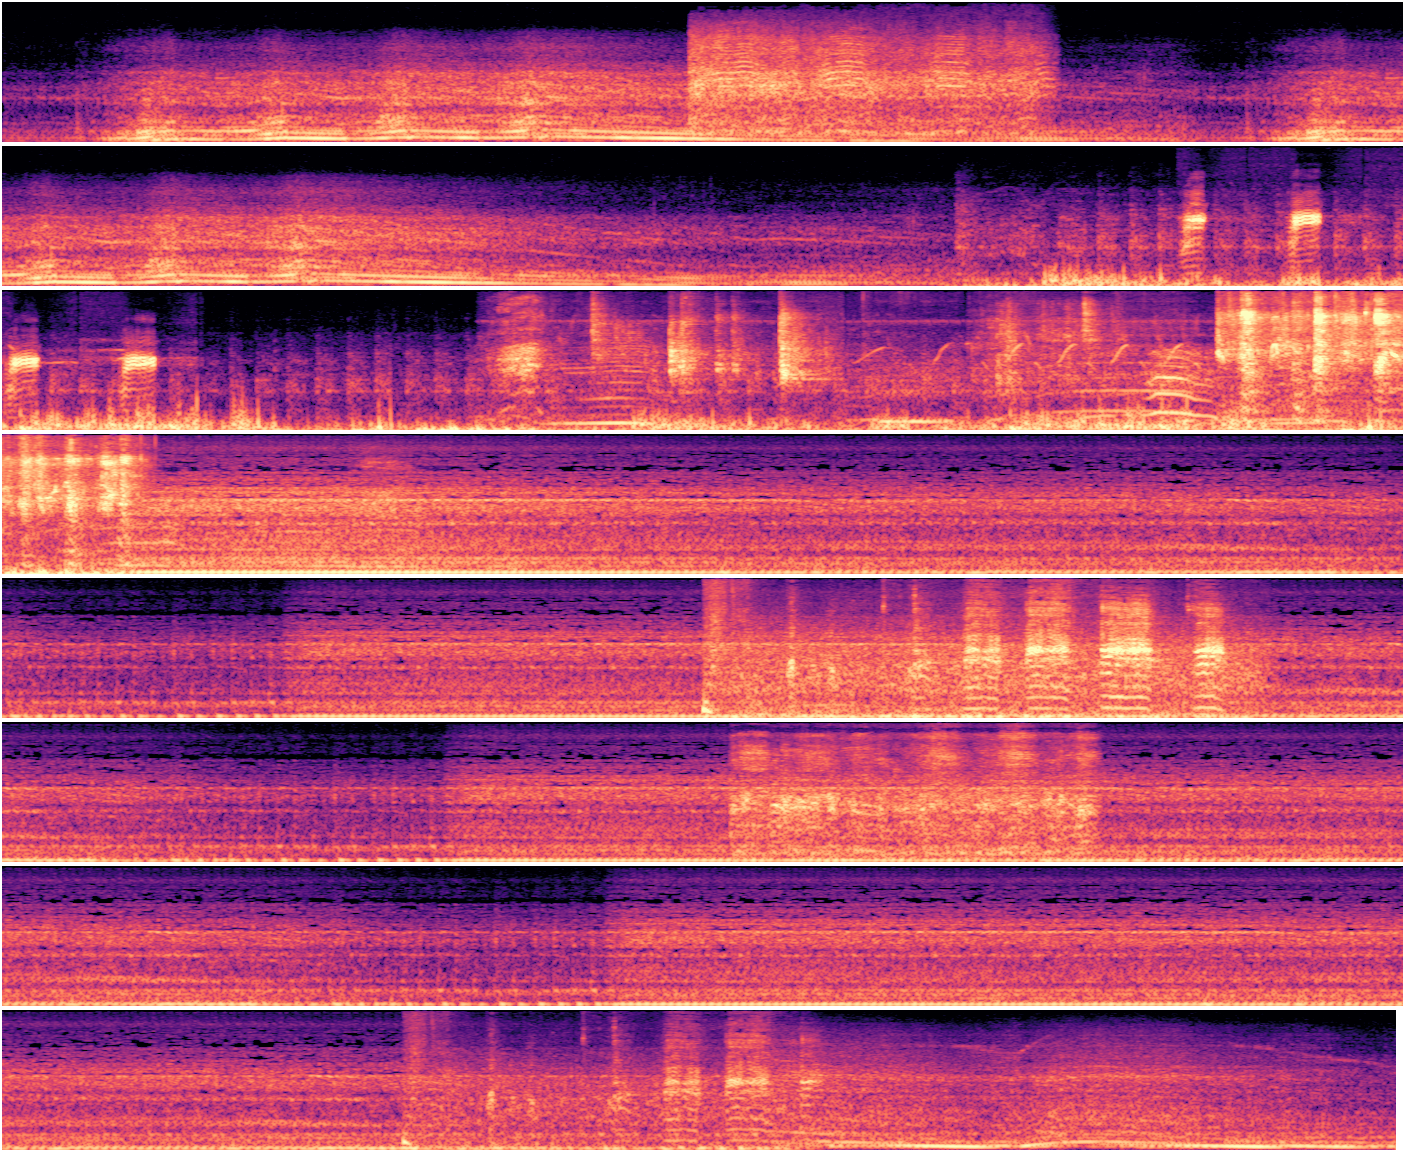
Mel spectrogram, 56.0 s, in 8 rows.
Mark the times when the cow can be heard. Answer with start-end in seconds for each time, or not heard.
16.4-23.3.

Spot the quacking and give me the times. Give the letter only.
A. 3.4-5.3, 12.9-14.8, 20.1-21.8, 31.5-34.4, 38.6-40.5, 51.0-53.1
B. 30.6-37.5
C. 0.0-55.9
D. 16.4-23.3
A.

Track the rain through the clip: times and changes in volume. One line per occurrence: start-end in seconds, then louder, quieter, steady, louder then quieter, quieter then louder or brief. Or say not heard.
not heard.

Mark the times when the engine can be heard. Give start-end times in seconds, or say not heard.
0.0-55.9.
